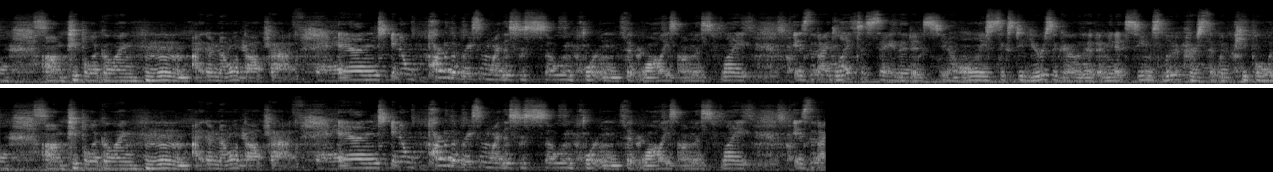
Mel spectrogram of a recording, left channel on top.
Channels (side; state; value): right; drops out; at 8.2 s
